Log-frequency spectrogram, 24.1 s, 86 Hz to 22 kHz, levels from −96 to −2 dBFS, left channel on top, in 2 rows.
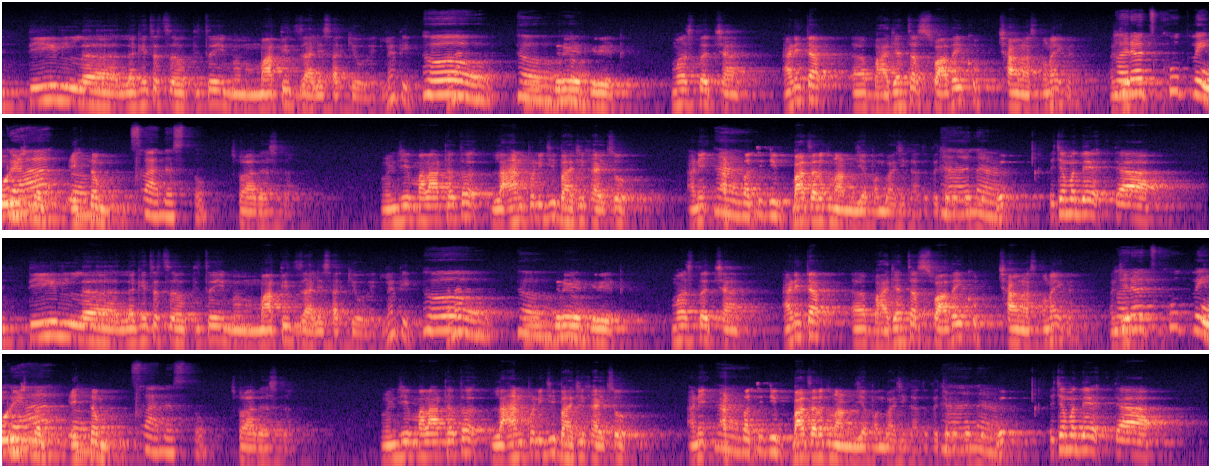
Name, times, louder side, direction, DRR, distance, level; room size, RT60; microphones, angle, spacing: voice 1, 0.0-4.1 4.4-4.6 5.2-6.2 6.7-7.4 7.8-8.2 8.5-10.6 11.1-11.3 12.0-13.2 14.4-14.8 15.9-18.3 18.9-22.1 22.6-23.5, equal, 5° right, 6 dB, 0.8 m, -22 dB
voice 2, 4.2-5.9 11.1-13.1 13.5-14.1 19.2-19.6 21.5-22.1, left 4 dB, 30° left, 8 dB, 0.3 m, -24 dB
15.5 x 15.0 x 3.1 m, 1.1 s
head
